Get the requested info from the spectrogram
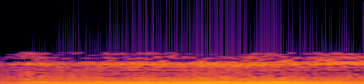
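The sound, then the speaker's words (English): A steady, droning engine hum with a deep, throbbing low rumble from a giant airplane in flight, holding at a constant loud level throughout with no voices. “As the giant ship hurtles through the sky, Kent wonders what will be waiting for them.”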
